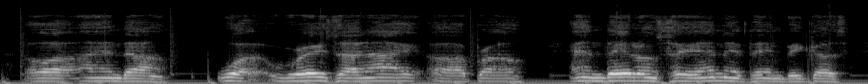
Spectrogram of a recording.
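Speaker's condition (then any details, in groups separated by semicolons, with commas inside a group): ALS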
